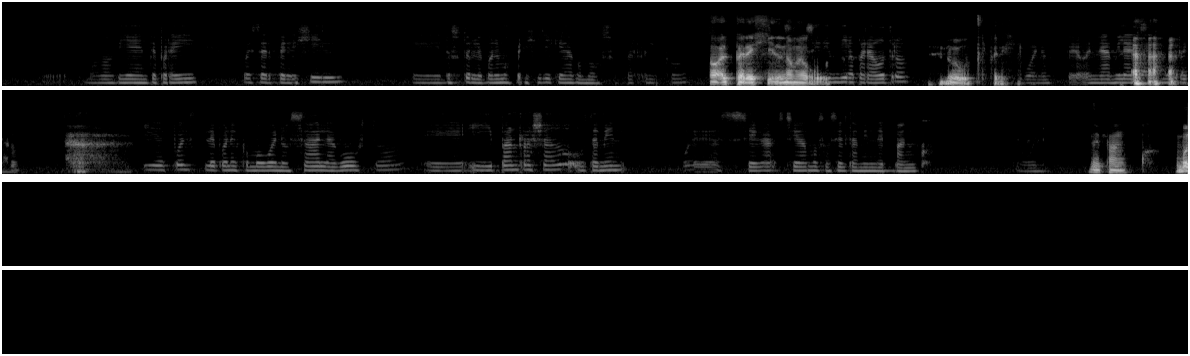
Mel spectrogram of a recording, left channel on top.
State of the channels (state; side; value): silent; right; digital silence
